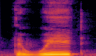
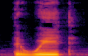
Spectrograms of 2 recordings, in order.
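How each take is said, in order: Both takes have the same delivery.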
